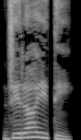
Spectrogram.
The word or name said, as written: ಜಿರಾಯತ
